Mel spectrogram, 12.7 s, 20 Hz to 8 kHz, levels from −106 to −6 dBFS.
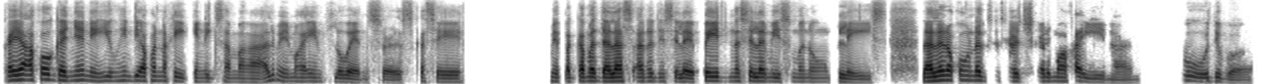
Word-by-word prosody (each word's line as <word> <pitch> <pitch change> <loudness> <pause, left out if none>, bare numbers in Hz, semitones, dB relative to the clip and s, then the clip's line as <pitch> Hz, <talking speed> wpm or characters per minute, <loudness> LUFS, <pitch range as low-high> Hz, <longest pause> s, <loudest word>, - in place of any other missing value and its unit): Kaya 175 +3 +6
ako 190 0 +2
ganiyan, 165 +1 +2
eh, 140 - -2
'yung 145 - -10
hindi 160 0 -2
ako 155 +1 -3
nakikinig 130 -4 -6
sa 125 - -7
mga, 115 -2 -5
alam 180 - -3
mo - - -7
'yun 130 -2 -7
mga 130 0 -4
influencers 100 -6 -5
kasi, 115 -1 -6 0.9
may - - -4
pagkamadalas 135 0 +5
ano 135 +1 -2
din 135 0 -11
sila, 125 -1 +1
eh, - - -25
paid 145 -2 +2
na 140 0 -5
sila 140 -3 +3
mismo 130 0 -7
nung 120 -1 -12
place, 105 -4 -5 0.3
lalo 140 +4 +9
na 170 - +7
kung 170 -1 -5
nag 165 - +5
se-search 140 0 -5
ka - - -7
ng 135 - -6
mga 135 -1 0
kainan, 110 -10 -3 0.5
oo 140 -5 -3
'di 135 -1 -6
ba? 90 -3 -8
135 Hz, 190 wpm, -23 LUFS, 120-150 Hz, 0.9 s, lalo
